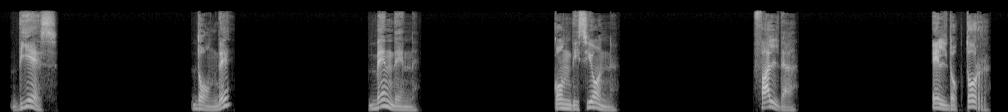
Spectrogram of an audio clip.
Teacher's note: Spanish D has two pronunciations. At the beginning of a phrase or sentence and after N or L, it is pronounced similarly to an English D, as in dog. D, that is, as a stop.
